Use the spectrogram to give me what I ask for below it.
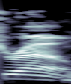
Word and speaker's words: Rowe: And his last name rhymes with no. – James Rowe.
